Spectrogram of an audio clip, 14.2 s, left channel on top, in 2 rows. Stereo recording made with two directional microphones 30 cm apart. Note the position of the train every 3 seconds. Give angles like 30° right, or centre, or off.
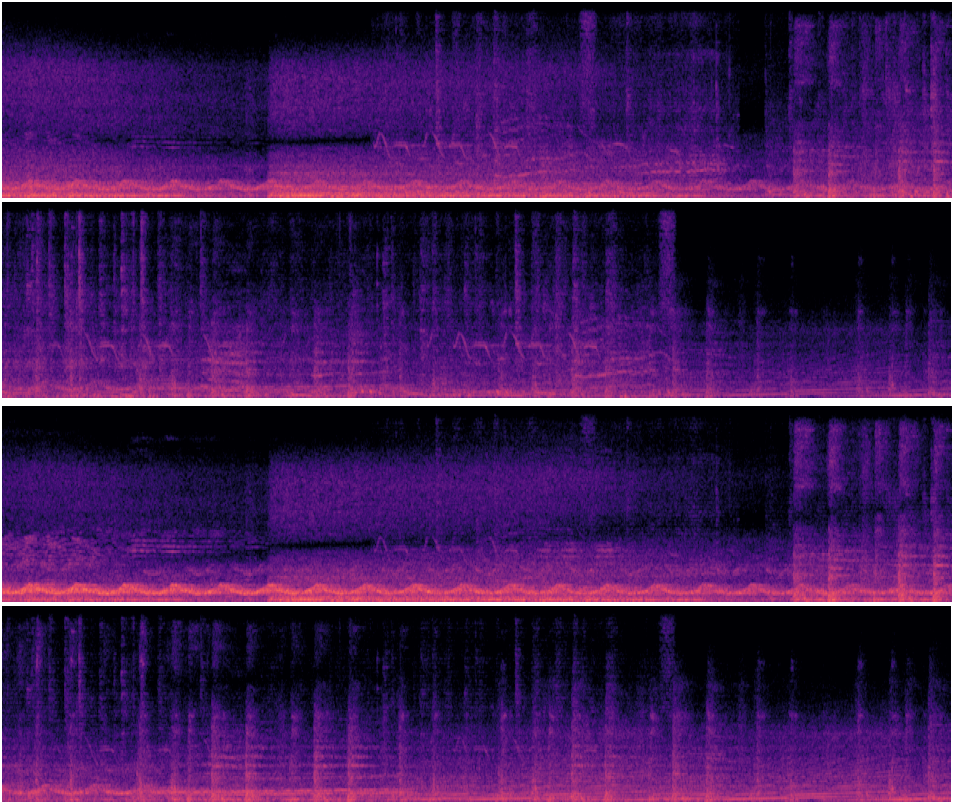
20° left, 20° right, 40° right, 50° right, 60° right.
